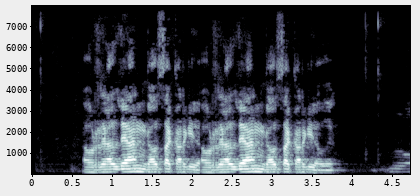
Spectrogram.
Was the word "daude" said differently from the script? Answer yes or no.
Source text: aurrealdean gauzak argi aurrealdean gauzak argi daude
no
